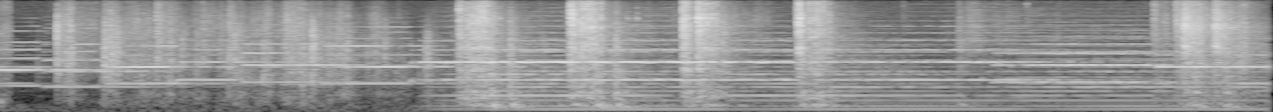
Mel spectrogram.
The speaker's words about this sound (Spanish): En su oficina en la editorial, Robbie Duarte terminó de tipear una entrevista. Luego pone en la máquina de escribir una hoja en blanco.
